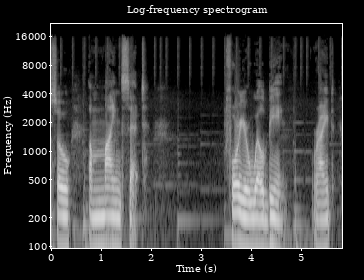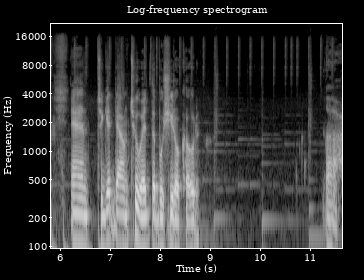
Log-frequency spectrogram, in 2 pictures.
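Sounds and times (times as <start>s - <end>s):
speech: 0.0s - 2.0s, 3.6s - 8.9s, 11.3s - 11.6s
person sipping water: 10.7s - 11.1s.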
